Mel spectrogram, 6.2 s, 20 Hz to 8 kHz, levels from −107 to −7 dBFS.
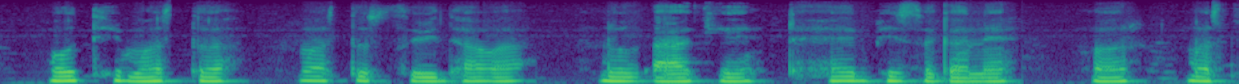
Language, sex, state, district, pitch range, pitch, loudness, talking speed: Chhattisgarhi, male, Chhattisgarh, Balrampur, 135-150 Hz, 145 Hz, -36 LUFS, 145 wpm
